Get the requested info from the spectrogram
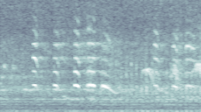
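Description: Near silence with a few faint, short bird chirps, one of them falling in pitch near the end.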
